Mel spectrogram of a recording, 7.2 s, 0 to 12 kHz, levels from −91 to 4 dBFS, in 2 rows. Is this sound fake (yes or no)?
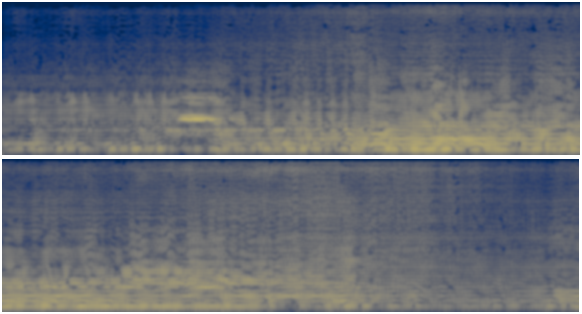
yes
